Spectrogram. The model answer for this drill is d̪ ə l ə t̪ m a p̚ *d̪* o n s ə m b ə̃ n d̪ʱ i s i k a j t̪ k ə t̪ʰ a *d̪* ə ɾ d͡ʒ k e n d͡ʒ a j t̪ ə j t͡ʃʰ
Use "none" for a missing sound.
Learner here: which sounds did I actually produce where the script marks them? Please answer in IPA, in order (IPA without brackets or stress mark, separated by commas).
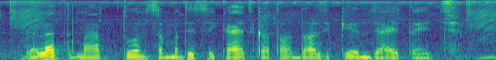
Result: t̪, d̪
